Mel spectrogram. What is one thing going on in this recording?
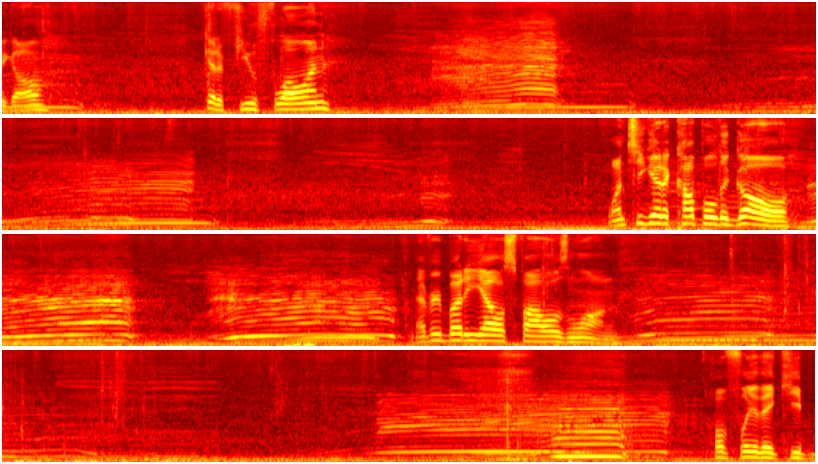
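Cattle moo and bellow loudly, close by, again and again.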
